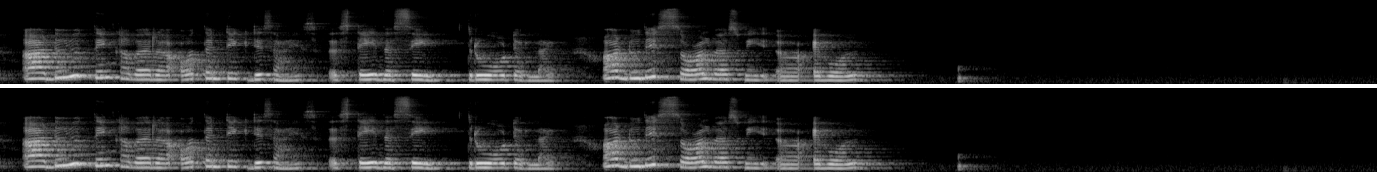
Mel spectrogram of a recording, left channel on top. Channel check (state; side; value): identical; both; correlation 1.00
